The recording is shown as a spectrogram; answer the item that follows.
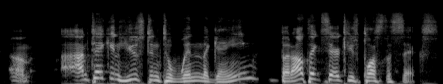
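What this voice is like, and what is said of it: Memphis Southern accent. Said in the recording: “your Memphis accent goes Syracuse ... It's just your accent, man.”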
